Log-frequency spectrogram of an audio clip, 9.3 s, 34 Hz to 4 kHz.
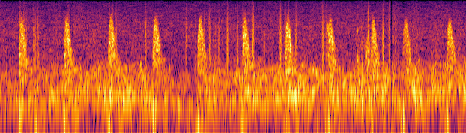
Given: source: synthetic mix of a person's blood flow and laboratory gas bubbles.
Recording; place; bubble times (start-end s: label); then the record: Doppler ultrasound of blood flow; subclavian vein
6.54-6.65 s: bubbles
7.14-7.46 s: bubbles
7.50-7.59 s: bubbles
From the record:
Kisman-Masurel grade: 212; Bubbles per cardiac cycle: several, 3 to 8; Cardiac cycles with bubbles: 1 to 10%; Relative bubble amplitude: moderate (0.250 to 0.450); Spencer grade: 1 (occasional bubble signal discernible with the cardiac motion signal, with majority of cardiac periods free of bubbles); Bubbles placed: anywhere in the cardiac cycle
